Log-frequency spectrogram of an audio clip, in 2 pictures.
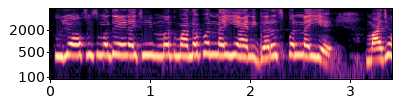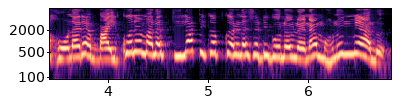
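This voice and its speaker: A woman's voice: very high voice, quick pace, a little mellow. A woman voicing a protective, confrontational young man in a retold serial, talking in a threatening way. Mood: angry.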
